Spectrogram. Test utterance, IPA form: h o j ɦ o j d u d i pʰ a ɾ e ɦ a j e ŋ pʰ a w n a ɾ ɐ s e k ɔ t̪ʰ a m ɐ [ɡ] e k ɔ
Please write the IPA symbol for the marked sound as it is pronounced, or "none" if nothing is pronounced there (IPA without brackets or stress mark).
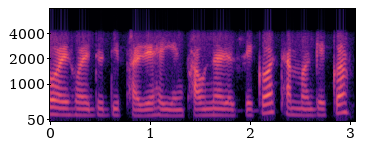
ɡ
